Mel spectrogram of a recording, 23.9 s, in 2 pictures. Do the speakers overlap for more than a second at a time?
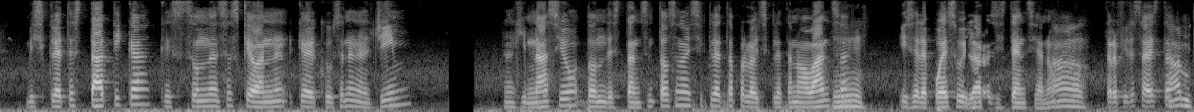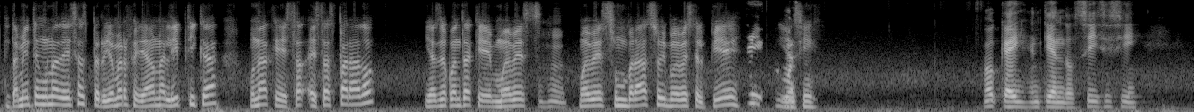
No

